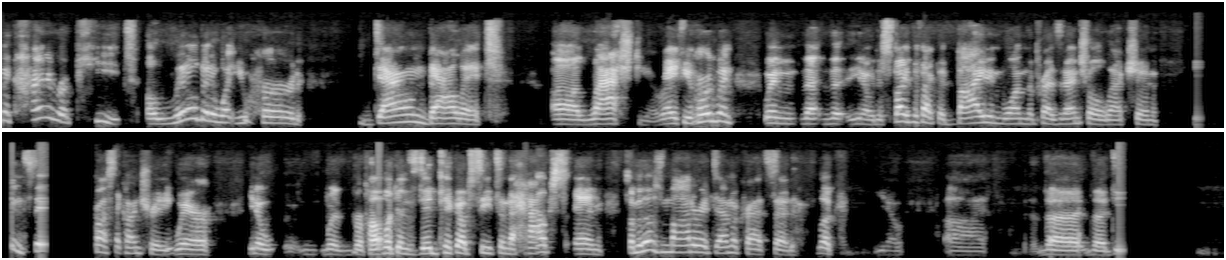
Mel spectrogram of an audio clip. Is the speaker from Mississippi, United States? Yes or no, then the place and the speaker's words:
no; Connecticut, United States; moved away; My hometown in Connecticut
